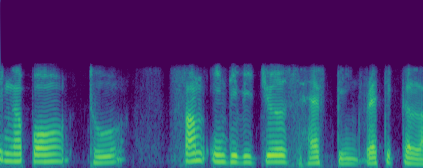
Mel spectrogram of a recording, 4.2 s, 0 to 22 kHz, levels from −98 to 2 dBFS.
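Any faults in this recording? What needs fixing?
Opus voice compression at a very low bitrate damages the speech for the whole clip. The sound points to Opus running its SILK linear-prediction coder in narrowband mode at roughly 8 kbps, with the excitation coded very coarsely. Nothing is left above 4.4 kHz, so the speech sounds muffled and telephone-like, and the starved excitation makes it hoarse and faintly robotic. To prevent this, encode at a higher Opus bitrate so the codec keeps wideband or fullband audio.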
